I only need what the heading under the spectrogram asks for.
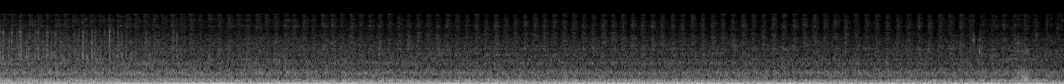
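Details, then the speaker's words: Ford F350 Crew Cab camper engine at idle, checked with a VCM II scan tool via OBD; the owner assumes cylinder two is the one not producing much power. Deep, lumpy, uneven idle with a recurring stumble: misfire, dead cylinder. "number two cylinder I assume that that is the one that's not producing much power"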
